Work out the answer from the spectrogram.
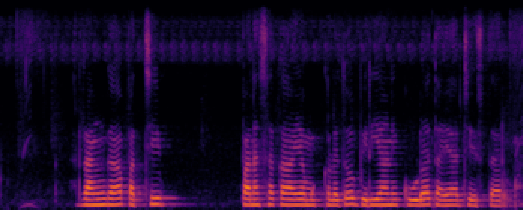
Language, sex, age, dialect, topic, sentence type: Telugu, female, 31-35, Telangana, agriculture, statement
